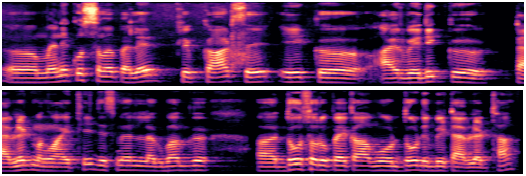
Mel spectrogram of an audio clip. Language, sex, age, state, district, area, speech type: Hindi, male, 18-30, Delhi, New Delhi, urban, spontaneous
